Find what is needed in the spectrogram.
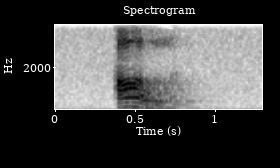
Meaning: scarlet, bright red
- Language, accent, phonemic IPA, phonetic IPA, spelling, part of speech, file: Armenian, Eastern Armenian, /ɑl/, [ɑl], ալ, adjective, Hy-ալ.ogg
